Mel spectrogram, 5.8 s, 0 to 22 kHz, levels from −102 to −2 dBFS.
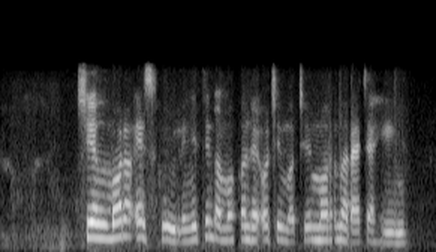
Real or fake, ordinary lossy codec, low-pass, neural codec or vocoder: fake; Opus, 16 kbps; 7.2 kHz; codec, 16 kHz, 0.8 kbps, ZipCodec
